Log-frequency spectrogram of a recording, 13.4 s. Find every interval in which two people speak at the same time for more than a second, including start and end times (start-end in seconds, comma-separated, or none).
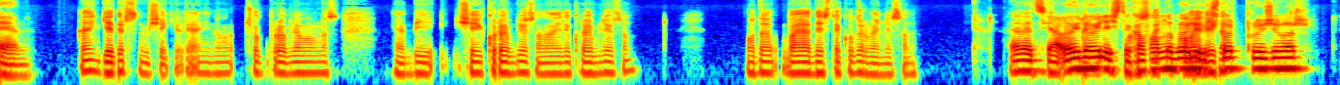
10.8-12.3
